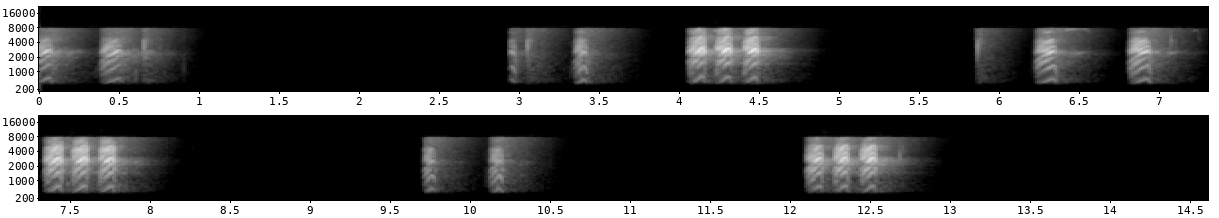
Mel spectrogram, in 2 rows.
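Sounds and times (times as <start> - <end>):
magpie making harsh scratchy chirps: 0.0 - 0.6, 4.1 - 4.6, 6.2 - 7.9, 12.2 - 12.6.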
